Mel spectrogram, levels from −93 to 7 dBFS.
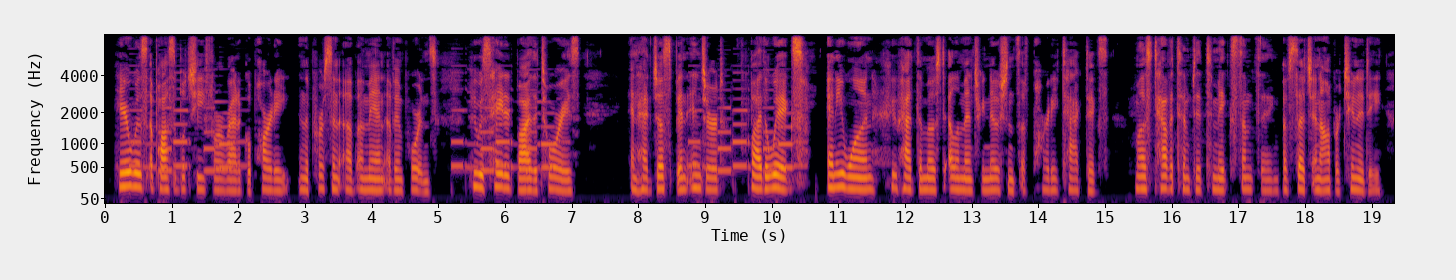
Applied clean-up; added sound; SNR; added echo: classical method Wiener filter.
